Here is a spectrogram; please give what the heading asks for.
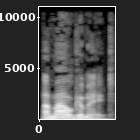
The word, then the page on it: amalgamate: anglais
